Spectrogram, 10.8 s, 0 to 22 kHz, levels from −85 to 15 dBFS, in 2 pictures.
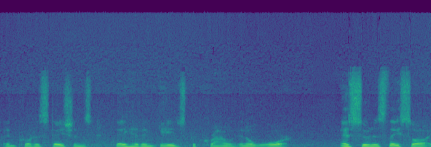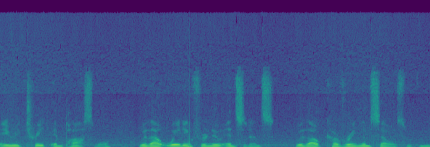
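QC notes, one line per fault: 3.91–4.19 s, comfort noise in place of the background: 280 ms of room sound becomes flat, featureless hiss about 2 dB quieter, likely from discontinuous transmission of the kind Opus DTX uses.
7.74–7.76 s, chunks out of order: a 5.33 ms chunk plays about three chunks late, leaving a brief jumbled moment with three hard joins.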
